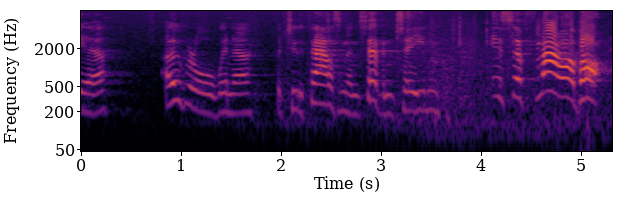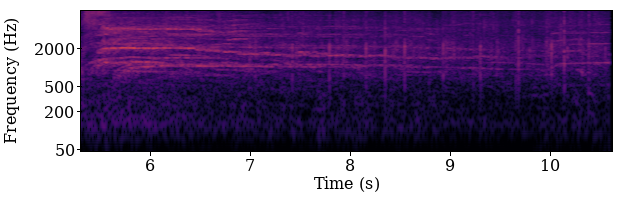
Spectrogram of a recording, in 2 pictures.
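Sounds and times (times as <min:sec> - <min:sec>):
speech: 0:00.0 - 0:05.7
audience cheering: 0:05.3 - 0:10.6.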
